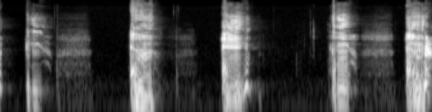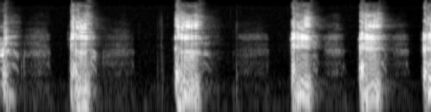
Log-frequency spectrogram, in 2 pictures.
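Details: Child with a barking cough, slight fever, gagging and vomiting: about nine harsh, loud, barking coughs in a row, each followed by a short pause.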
